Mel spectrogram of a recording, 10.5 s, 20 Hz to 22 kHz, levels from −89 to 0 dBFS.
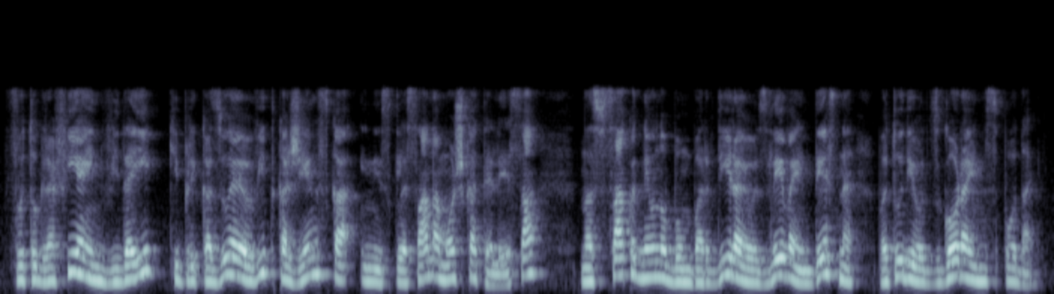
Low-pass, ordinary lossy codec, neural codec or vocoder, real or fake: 7.2 kHz; none; none; real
